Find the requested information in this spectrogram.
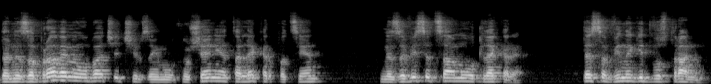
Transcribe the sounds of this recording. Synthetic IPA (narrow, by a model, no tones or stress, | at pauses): d̪ɐnɛzɐbɾavʲɐmɛobat͡ʃɛt͡ʃɛvzɐimoːt̪noʃɛniət̪əlɛkəɾpɐt̪siɛnt̪̚ | nɛzɐvisʲɐt̪samoːt̪lɛkɐɾɛ̰ː | ɛsəvinɐɡʲid̪vost̪ɾanːi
